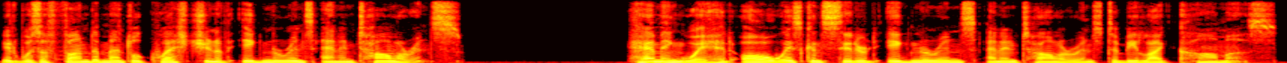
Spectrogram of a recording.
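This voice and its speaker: A man's voice: mid-range voice, a little mellow, dry recording, clean studio sound. A man reading a thriller audiobook as scripted narration.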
